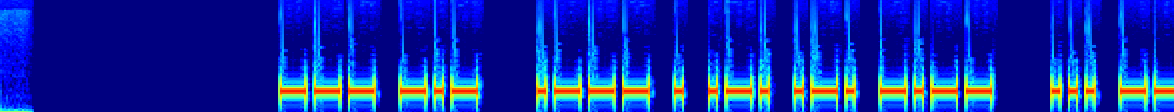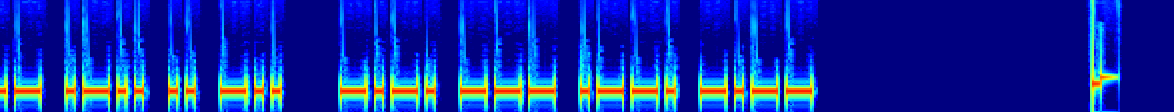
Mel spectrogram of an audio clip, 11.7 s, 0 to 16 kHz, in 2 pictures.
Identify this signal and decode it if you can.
Morse code, heard as a keyed tone, about 28 wpm, 700 Hz. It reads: OK JERRY SOLID COPY
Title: Practice QSO - Exchange 3 - More Info - 28wpm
